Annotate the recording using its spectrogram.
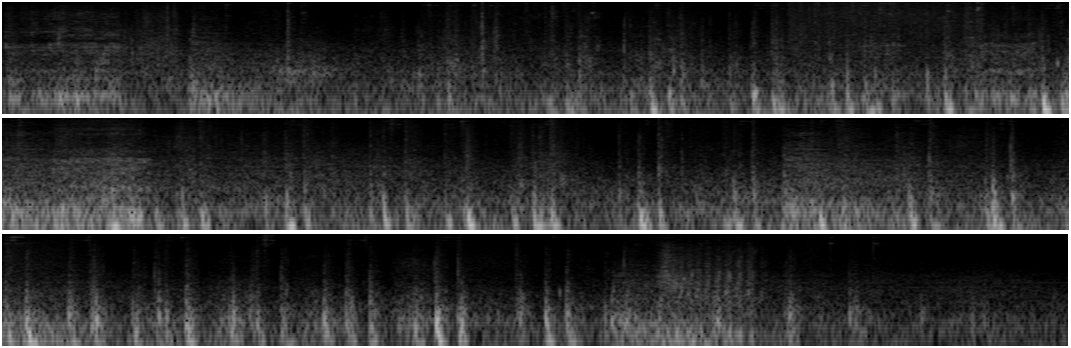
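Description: Horse hooves thud rapidly on the ground.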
